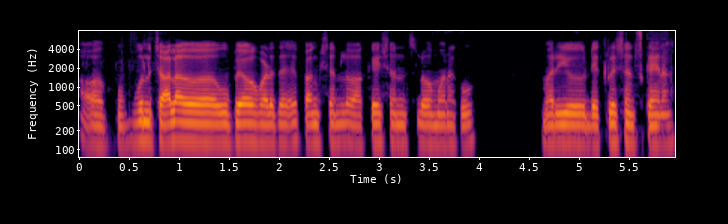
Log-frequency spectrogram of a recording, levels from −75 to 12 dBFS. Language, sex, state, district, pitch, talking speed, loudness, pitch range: Telugu, male, Telangana, Karimnagar, 125 Hz, 110 wpm, -18 LUFS, 125-130 Hz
